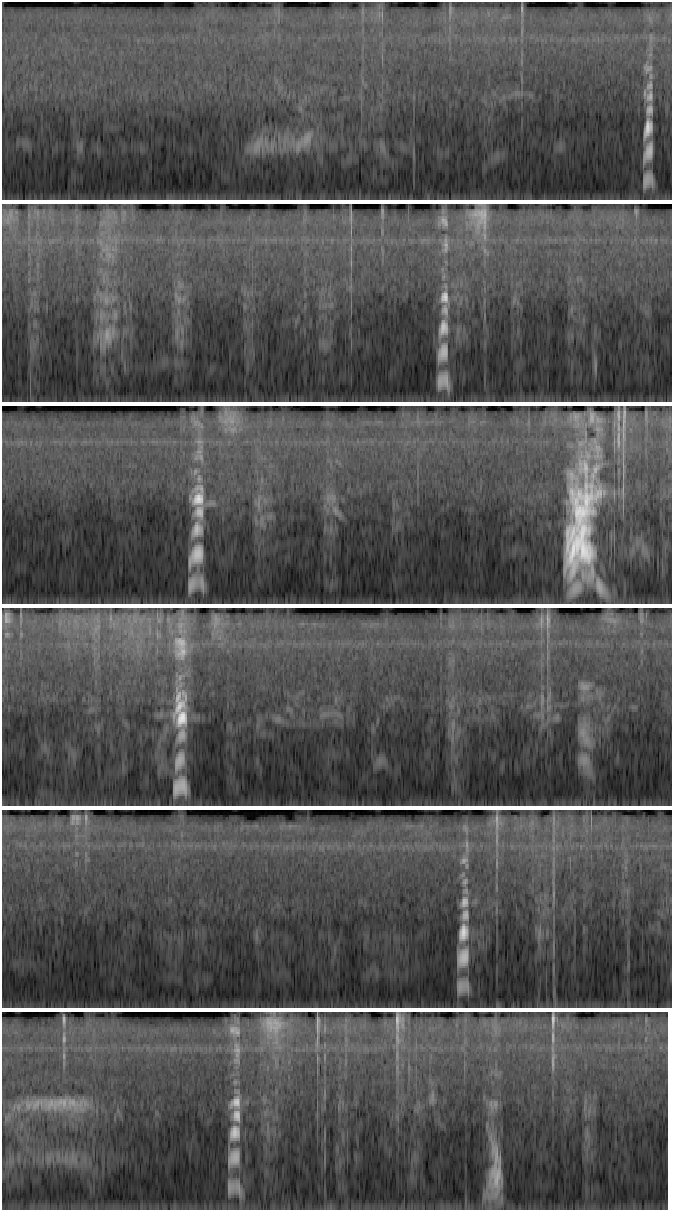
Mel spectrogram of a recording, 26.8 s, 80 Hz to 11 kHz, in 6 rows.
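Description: A dog barking: about eight short, single barks spaced a few seconds apart, the loudest about 13 seconds in, over a steady low rumble.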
